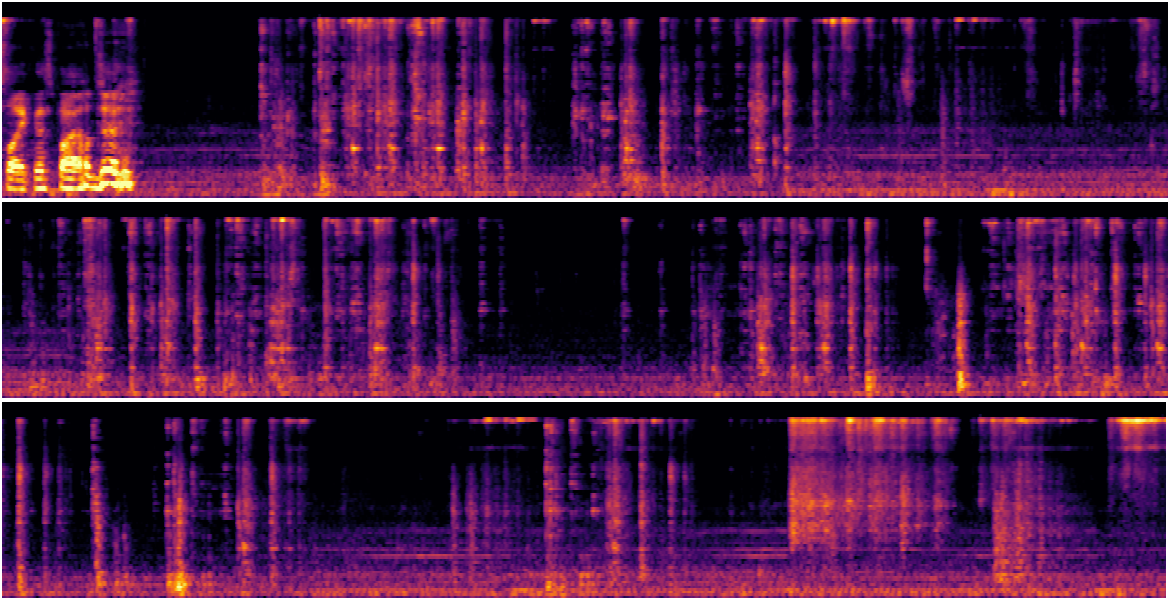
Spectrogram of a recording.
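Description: Metal coins clink and clatter as they drop onto a pusher machine's tray.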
